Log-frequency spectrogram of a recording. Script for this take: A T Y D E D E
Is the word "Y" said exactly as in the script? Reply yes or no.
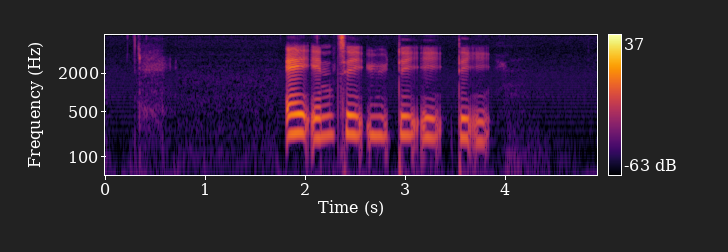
yes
